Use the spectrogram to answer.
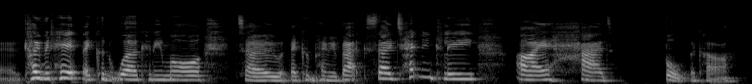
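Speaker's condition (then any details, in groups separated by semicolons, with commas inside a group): No condition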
